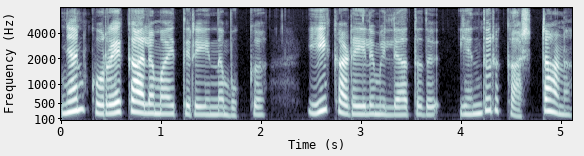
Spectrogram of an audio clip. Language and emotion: Malayalam, sad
